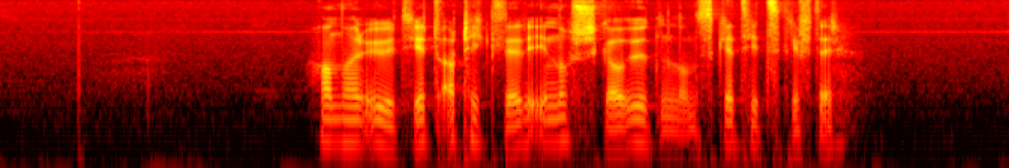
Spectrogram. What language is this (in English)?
Norwegian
